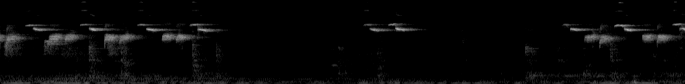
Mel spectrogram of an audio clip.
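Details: Tit singing lively phrases of high, clear repeated notes in quick succession, with a short fragment between two longer bursts and brief silences.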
